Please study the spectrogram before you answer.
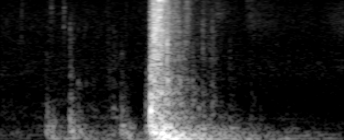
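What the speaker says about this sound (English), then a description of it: "Close the door." Chevy Suburban car door closing, a soft latch-rattle lead-in followed by a single loud, close solid thunk that decays quickly.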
